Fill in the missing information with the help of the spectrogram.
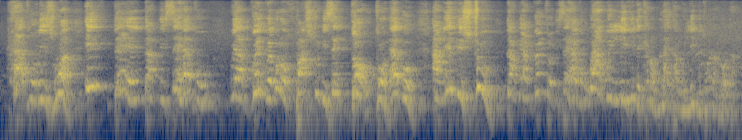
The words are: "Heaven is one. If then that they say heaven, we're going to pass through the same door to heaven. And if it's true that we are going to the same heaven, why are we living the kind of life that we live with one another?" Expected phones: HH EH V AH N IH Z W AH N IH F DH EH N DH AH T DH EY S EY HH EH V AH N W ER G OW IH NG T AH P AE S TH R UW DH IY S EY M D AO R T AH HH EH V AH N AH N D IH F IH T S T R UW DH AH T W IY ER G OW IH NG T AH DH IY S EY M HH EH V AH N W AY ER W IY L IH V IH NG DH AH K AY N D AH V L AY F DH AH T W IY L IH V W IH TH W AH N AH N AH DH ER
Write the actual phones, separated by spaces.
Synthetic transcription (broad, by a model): HH EH V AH N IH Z W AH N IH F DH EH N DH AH T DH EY S EY HH EH V AH N W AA G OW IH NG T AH P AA S T R UW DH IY S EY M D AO T AH HH EH V AH N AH N IH F IH T S T R UW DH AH T W IY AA G OW IH NG T AH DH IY S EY HH EH V AH N W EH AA W IY L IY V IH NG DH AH K AY N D AH V L AY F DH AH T W IY L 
